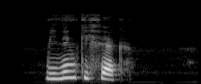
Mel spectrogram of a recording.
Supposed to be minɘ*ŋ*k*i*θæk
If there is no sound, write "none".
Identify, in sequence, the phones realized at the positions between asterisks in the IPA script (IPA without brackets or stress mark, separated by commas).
ŋ, i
